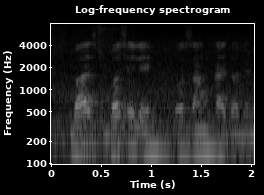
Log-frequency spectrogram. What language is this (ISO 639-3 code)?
mar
